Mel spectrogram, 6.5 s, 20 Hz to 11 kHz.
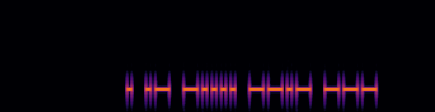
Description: Morse code, heard as a keyed tone, about 17 wpm, 700 Hz. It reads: EA6QO
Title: DXCC-100 Call Signs - 5 Characters - 17wpm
